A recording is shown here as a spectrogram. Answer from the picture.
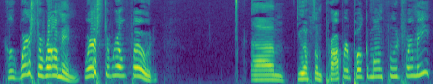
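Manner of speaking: high, loud pleading little voice; demanding Pikachu. Acted. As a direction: demand food like a hungry pet.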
